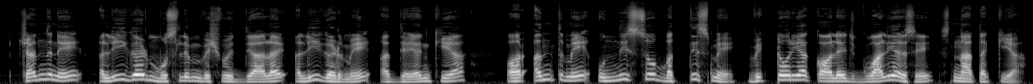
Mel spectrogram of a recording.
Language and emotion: Hindi, neutral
